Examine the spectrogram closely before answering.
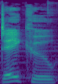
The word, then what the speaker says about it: Deku: mislabeling the Triforce and saying Duku in Ocarina of Time instead of Deku in Ocarina.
